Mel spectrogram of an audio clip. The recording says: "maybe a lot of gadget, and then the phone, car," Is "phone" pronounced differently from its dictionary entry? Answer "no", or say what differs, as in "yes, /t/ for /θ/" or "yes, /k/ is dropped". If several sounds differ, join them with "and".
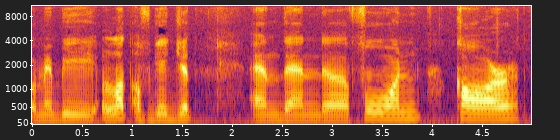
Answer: no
